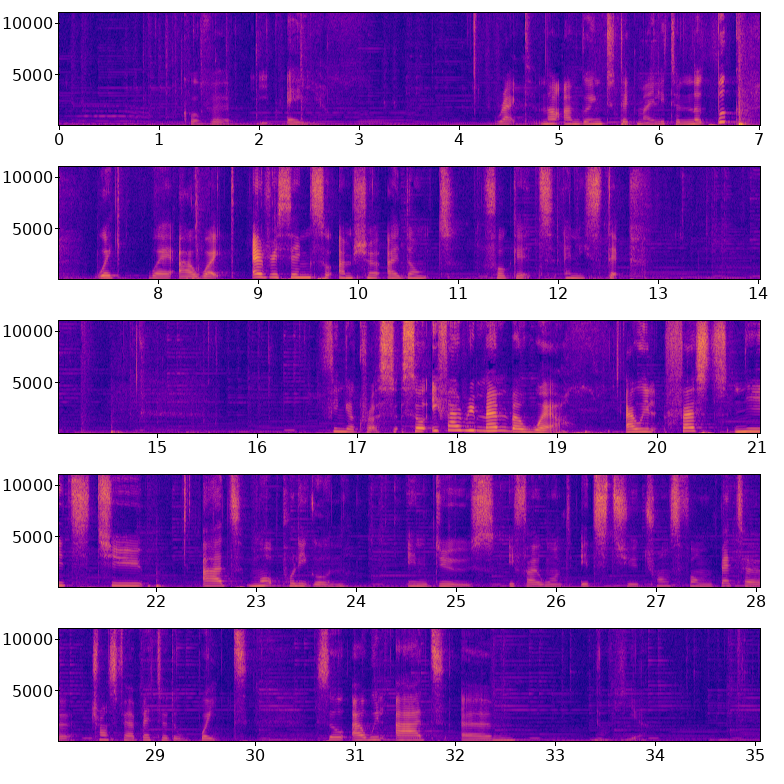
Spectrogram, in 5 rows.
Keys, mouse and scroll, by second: 15.4 ctrl+s, 16.2 ctrl+s, 22.8-26.1 right drag, 23.1-26.1 drag, 26.1-28.6 middle drag, 27.5-32.4 drag, 27.5-28.6 right drag, 33.0-35.0 drag.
